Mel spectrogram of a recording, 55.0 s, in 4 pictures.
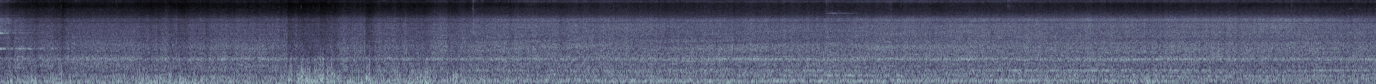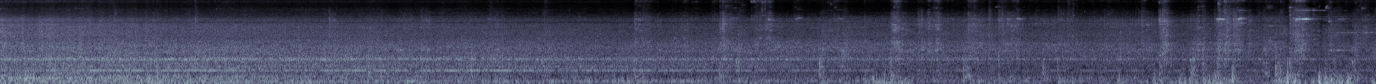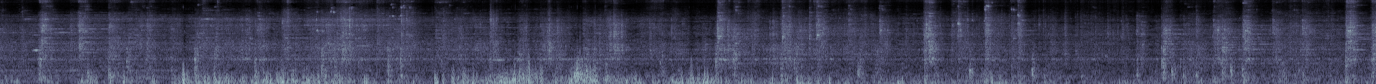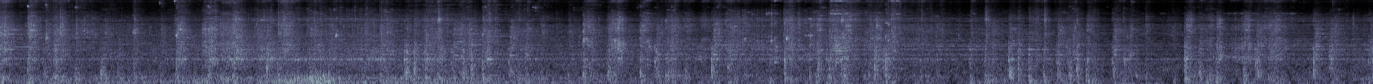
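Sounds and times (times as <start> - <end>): train rolling rumble: 0.0 - 55.0
train wheels clattering over rail joints: 20.1 - 55.0.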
